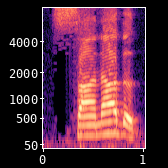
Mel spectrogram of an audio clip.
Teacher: दाल साकिन का ये कलकला हो रहा है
